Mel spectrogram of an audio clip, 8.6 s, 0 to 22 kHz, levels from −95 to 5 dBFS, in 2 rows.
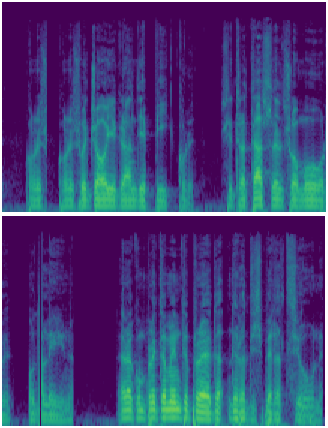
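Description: CD skips at 0.59 s and from 4.81 to 4.85 s: twice a jolt or disc flaw sends the laser onto another turn of the spiral, so playback mutes briefly and resumes elsewhere in the track. The first is a near-instant tick, silent for only a few milliseconds, just before "gioie grandi e piccole". The second, after "del suo amore o", leaves a longer gap of about 40 ms before the speech picks up from a displaced point.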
